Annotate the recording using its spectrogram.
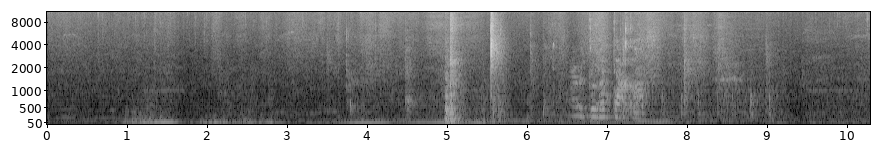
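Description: Objects knock and clatter as a man handles them.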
